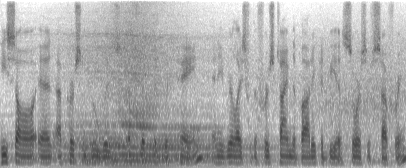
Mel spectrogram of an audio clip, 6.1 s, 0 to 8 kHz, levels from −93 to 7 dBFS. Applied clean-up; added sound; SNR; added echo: none; Motorcycle / Traffic noise, roadway noise; 7 dB; none.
